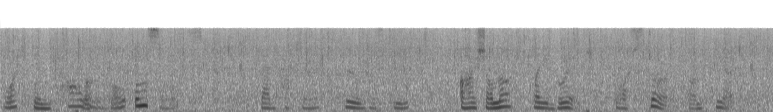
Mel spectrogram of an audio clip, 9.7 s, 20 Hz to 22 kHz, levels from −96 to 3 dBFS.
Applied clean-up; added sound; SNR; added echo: none; Rain; 4 dB; none.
